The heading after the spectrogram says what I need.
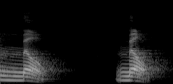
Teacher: So did you hear that the final K sound, that K, was not pronounced?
